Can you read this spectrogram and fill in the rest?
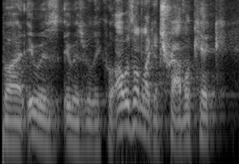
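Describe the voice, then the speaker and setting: A man's voice: sits low, expressive, racing, dark tone. A man in casual conversation, rambling with lots of fillers and the odd swear. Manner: rambling, many fillers and "you know".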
